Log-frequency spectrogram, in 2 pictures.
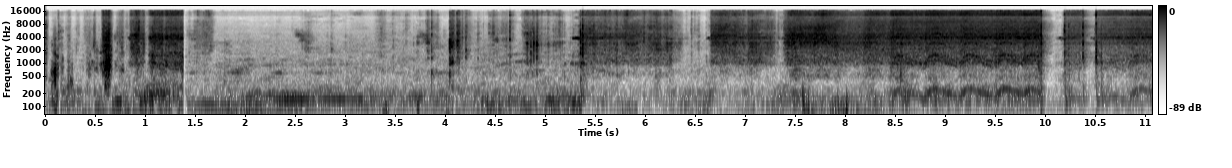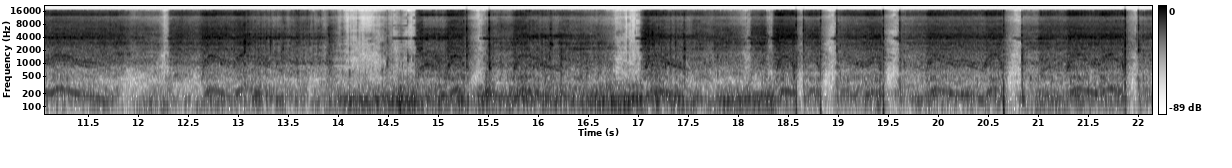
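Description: Cordless drill spinning a Yamaha Sniper 150 engine valve in its chuck while dry sandpaper is pressed against the valve head, scraping off carbon deposits. The drill runs in repeated spells with short stops between them, and the sanding hiss grows stronger after about five seconds.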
